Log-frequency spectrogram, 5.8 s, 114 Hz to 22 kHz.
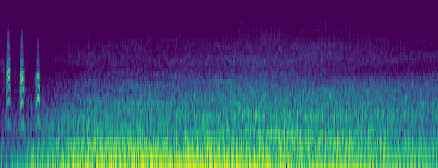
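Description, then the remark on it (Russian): Four or five wedding cars drive up, engines rumbling steadily in a low continuous drone as the vehicles roll in, preceded by three quick sharp clicks or knocks at the very start. “А кто там первый-то едет? О, 4-5 машин.”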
